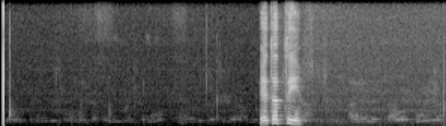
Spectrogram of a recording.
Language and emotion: Russian, angry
